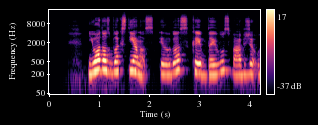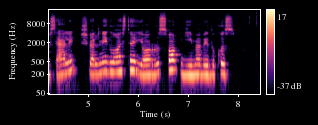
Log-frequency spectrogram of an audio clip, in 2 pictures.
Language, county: Lithuanian, Kaunas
